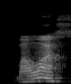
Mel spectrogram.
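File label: "mawas", Malay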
